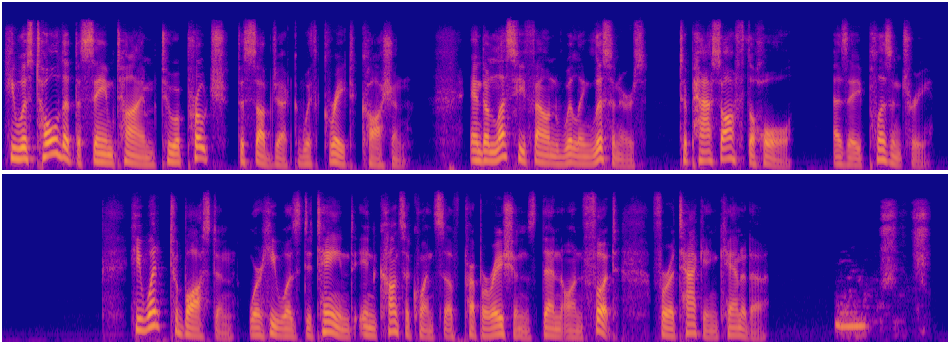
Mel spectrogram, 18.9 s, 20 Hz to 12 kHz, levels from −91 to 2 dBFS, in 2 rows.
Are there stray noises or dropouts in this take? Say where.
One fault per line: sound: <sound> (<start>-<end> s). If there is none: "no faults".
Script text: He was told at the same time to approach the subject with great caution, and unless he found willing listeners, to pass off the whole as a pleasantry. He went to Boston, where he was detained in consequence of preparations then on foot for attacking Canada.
sound: sniff (17.8-18.8 s)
